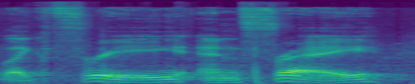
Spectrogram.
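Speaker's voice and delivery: free and fray said very slowly, vowels apart; minimal pair, slowly. Shown as a demonstration. Teacher to class, slow minimal pair demo. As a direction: stretch each word to show the vowel change. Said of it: "that's called a minimum pair".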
